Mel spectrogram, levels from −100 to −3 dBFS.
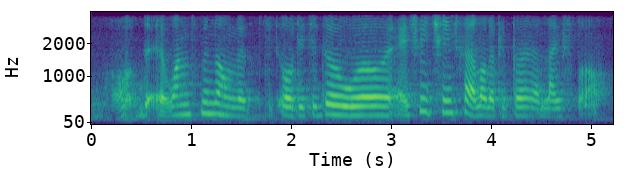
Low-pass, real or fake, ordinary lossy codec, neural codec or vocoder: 3.6 kHz; fake; none; codec, 16 kHz, 0.9 kbps, LongCat-Audio-Codec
